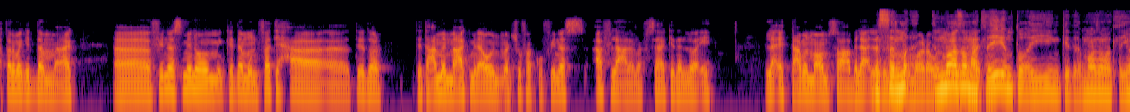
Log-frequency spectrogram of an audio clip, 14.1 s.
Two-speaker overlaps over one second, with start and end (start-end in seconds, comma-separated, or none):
10.9-12.5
